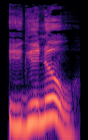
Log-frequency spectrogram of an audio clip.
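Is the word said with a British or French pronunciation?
French. It is said the way the French say it.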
